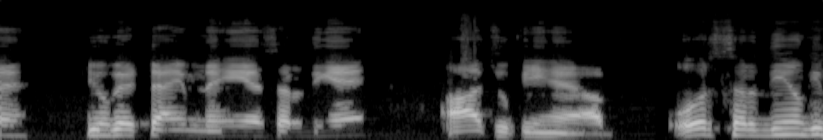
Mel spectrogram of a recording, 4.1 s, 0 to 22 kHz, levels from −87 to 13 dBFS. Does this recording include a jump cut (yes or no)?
yes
